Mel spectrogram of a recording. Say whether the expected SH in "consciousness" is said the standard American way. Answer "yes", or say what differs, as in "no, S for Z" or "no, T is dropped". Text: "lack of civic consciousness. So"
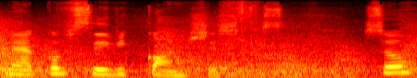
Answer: yes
